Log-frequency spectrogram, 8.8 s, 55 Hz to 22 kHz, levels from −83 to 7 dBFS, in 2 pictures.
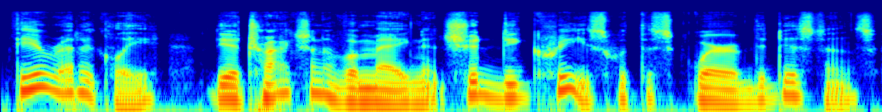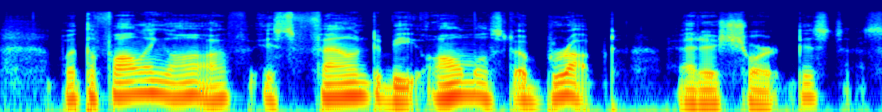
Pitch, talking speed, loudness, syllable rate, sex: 120 Hz, 190 wpm, -19 LUFS, 5.8 syllables/s, male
